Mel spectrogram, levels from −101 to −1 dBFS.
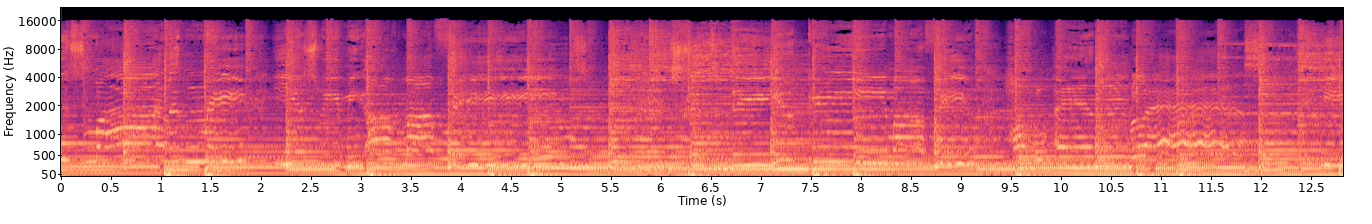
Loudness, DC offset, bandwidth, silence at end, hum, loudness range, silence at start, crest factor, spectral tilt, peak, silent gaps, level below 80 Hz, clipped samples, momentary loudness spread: -13 LUFS; under 0.1%; 17 kHz; 0 s; none; 1 LU; 0 s; 12 dB; -5 dB/octave; 0 dBFS; none; -20 dBFS; under 0.1%; 3 LU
